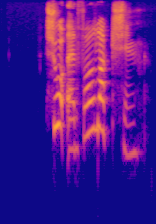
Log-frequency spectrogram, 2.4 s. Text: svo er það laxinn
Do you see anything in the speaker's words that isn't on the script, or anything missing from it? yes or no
no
